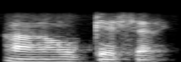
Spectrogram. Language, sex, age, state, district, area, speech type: Kannada, male, 18-30, Karnataka, Bagalkot, rural, conversation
